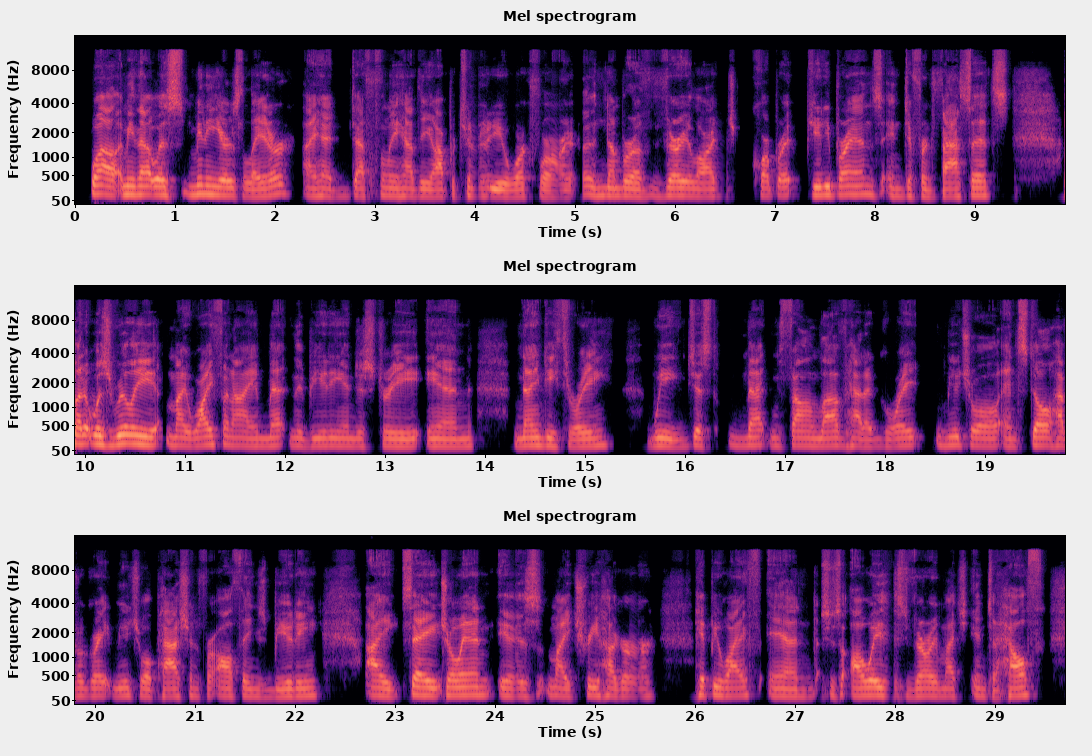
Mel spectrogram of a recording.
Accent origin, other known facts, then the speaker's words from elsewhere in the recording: Los Angeles, California, United States; moved away as an adult; also born or lived in Redondo Beach; now in Walnut Creek, United States; I was brought up in Los Angeles, born and raised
